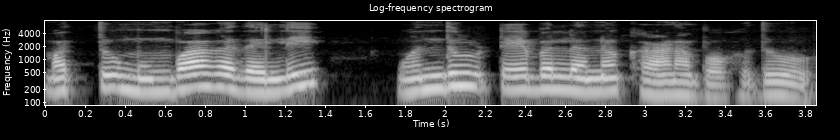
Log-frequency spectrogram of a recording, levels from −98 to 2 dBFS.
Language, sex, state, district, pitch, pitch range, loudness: Kannada, female, Karnataka, Bangalore, 185 Hz, 165-220 Hz, -18 LUFS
